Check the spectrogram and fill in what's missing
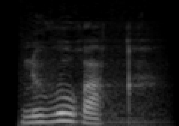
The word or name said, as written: nuvuraq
